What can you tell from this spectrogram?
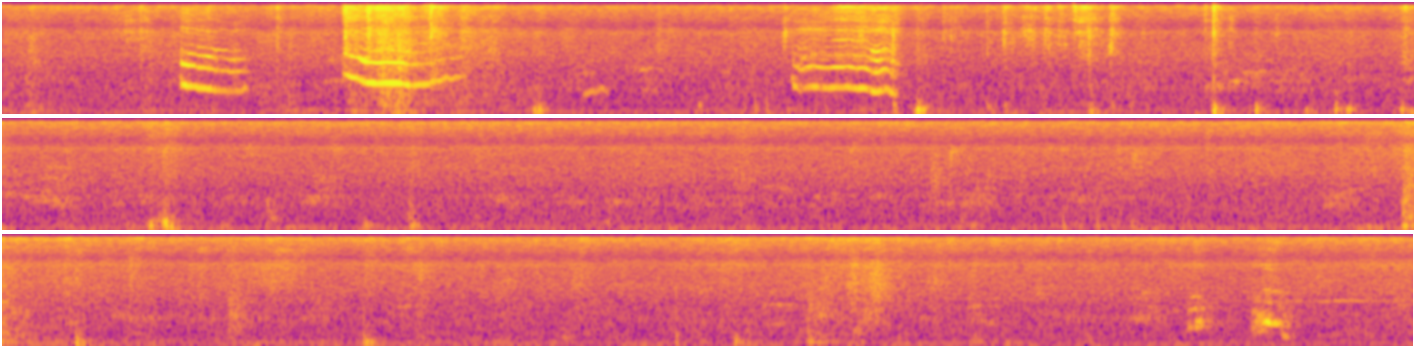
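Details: Tail-wagging, affectionate Toy Poodle puppy wanting to play: a few short, high, wavering whines in the first four seconds, then mostly quiet apart from light taps and paw clicks indoors.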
